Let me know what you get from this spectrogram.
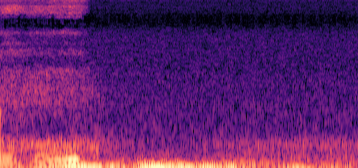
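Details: Tired Shiba Inu snoring while asleep: low rumbling snore rising and falling over a few seconds, with a brief high hiss at the start.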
